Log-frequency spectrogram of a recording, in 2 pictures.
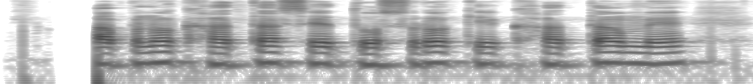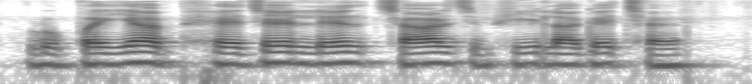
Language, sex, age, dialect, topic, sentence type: Maithili, male, 25-30, Angika, banking, question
